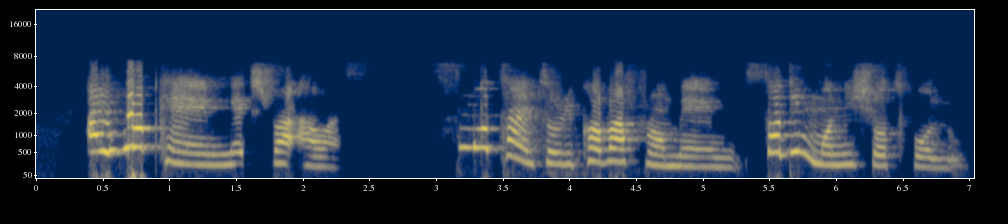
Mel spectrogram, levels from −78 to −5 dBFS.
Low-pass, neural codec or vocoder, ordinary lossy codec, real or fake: 7.2 kHz; none; none; real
